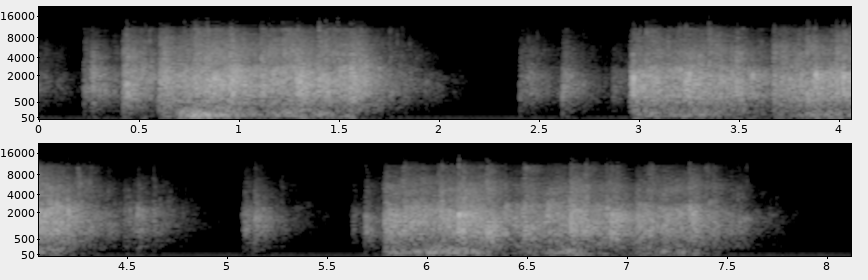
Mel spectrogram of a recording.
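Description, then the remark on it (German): Crowd applause for a team, in several loud bursts, each a few seconds long, broken by short silent gaps, with a thick, steady patter of many hands clapping and no talking. “Ihr habt wirklich jetzt gerade einen Applaus verdient. Einen Mega-Applaus.”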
